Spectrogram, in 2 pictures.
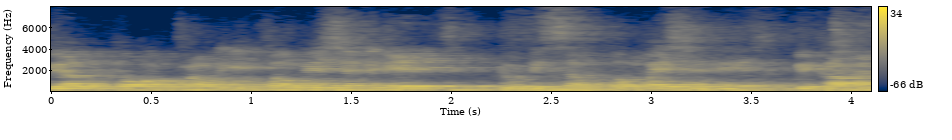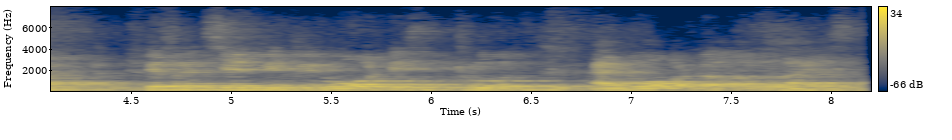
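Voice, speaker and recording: A man giving a prepared spoken presentation, explaining deliberately in short, halting phrases. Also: fairly high pitch, flat delivery. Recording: very echoey room, far mic, muffled, noisy.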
